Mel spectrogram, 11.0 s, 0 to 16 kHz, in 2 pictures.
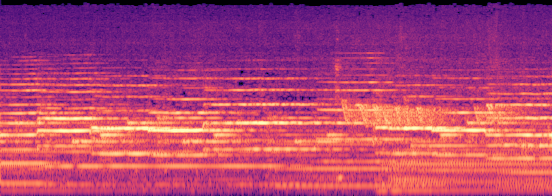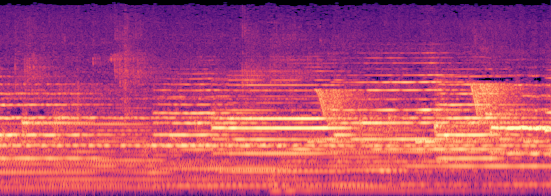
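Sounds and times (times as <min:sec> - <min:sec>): wind orchestra holding chords: 0:00.0 - 0:11.0.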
